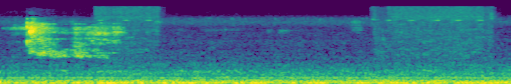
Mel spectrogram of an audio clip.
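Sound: bus interior engine rumble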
